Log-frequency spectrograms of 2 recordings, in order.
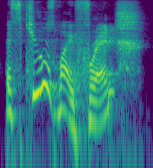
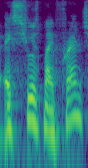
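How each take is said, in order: First: High, slow put-on English "Excuse my French"; English accent. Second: Said in the usual way. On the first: Host imitates an Englishman apologizing, high and slow. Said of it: "c'est un Anglais qui dit".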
